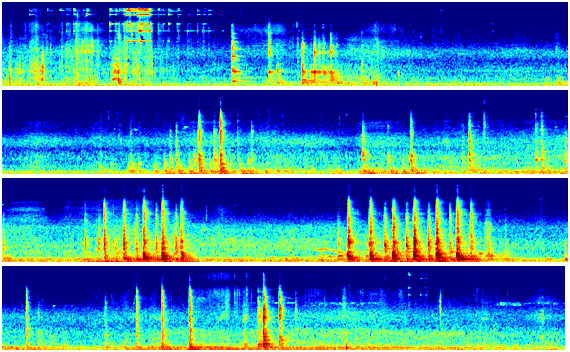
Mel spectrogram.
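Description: Metal dog chain rattling and clinking in several short bouts, the longest in the second half.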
